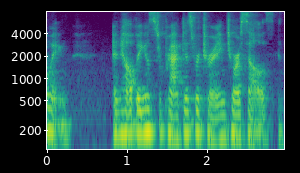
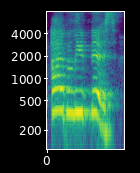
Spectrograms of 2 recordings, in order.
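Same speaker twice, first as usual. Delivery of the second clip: much higher, louder mock declaration; mock stubborn certainty; 11 semitones higher, 5 dB louder than usual. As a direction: ham up a know-it-all insisting. Mocking a stubborn mind.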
